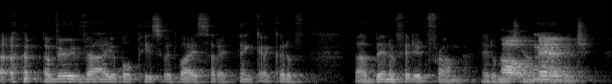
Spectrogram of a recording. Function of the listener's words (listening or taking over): taking over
